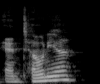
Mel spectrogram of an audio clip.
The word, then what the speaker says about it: Antonina: Every Shevchenko fight for Antonia is dude, God, I know I butchered it again. Antonina.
